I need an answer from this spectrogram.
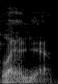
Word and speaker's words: lagniappe: It's French, the French spelling. It's Cajun. Well, yeah, so, It's got a flavor of French in it. yeah. Lagniappe, Lagniappe. But it's pronounced Lanyap, yeah.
